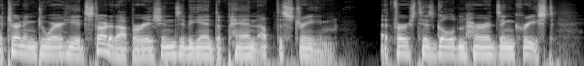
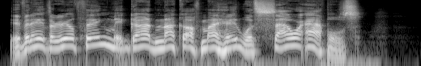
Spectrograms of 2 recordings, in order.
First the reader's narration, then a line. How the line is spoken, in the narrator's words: exclaiming jubilantly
